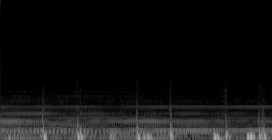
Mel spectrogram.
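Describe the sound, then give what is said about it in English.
Human heartbeats, two sets of them, play as soft, low thumps in a steady repeating series over a constant low hum, some beats falling close together in pairs. “Here is the sound of your heartbeat, and here is the sound of theirs. Listen as your heartbeats begin to merge.”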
